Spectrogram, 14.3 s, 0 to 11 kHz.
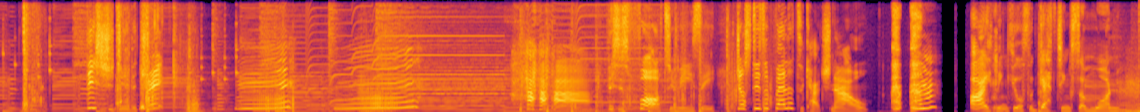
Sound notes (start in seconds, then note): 2.5 grunting; 6.4 satisfied laughing; 11.2 throat clearing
